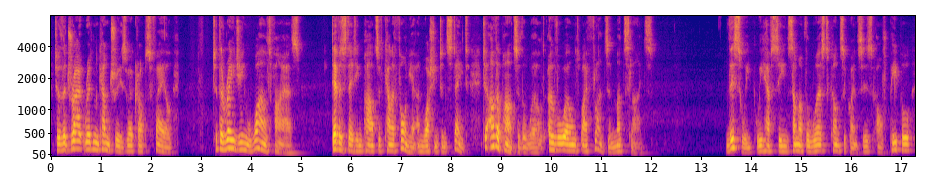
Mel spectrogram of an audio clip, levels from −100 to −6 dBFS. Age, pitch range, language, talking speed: 50-69, 100-125 Hz, English, 145 wpm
